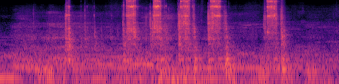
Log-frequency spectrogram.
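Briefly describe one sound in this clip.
A ratchet wrench clicks in quick bursts.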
